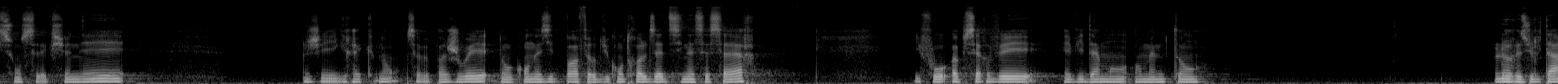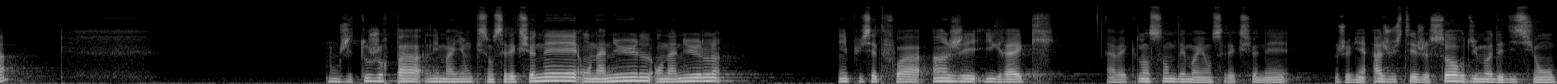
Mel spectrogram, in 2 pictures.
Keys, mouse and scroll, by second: 2.3 g, 4.7 Tab, 5.4 Tab, 6.2 g, 8.9 Tab, 10.6 KP_3, 11.3 scroll down 1, 11.4-12.0 scroll up 3, 12.8 t, 13.8 shift+middle click, 14.6 Tab, 15.5 g, 17.9 middle click, 19.7 ctrl+z, 20.1 ctrl+z, 20.7 ctrl+z, 21.2 ctrl+z, 21.5 ctrl+z, 21.9 ctrl+z, 23.7 g, 26.7 Tab, 27.2 Tab, 27.9 g, 29.8 Tab, 30.5 Tab.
